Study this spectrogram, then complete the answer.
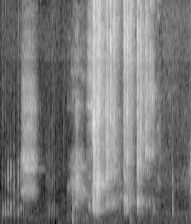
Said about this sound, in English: What you eating over there? I'm sorry, we can't hear you. Yeah. What's that crunching? They're pretty loud. Go ahead. Take a bite. Listen.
